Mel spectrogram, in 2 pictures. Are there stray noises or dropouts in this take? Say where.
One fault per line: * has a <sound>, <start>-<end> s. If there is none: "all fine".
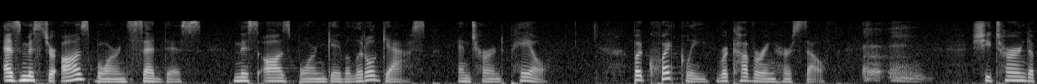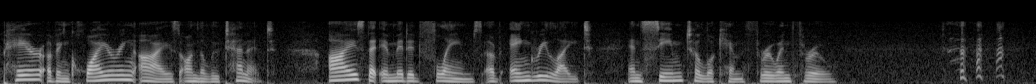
* has a throat clearing, 8.6-9.4 s
* has a laugh, 19.8-20.4 s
